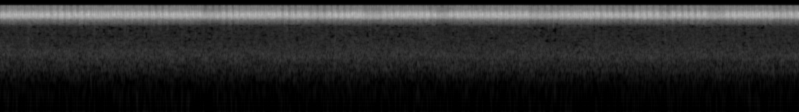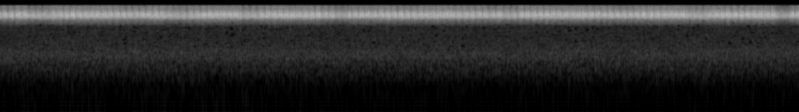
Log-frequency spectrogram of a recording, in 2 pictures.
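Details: Chorus of male crickets stridulating, wing scraped against serrated wing. A dense, high, ringing trill runs without pause for the whole stretch, nearly constant in level, over a faint background hiss.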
